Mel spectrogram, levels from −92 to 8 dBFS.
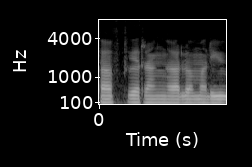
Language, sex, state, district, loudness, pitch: Telugu, male, Andhra Pradesh, Guntur, -29 LUFS, 115 Hz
